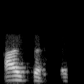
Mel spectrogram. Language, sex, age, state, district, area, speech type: Kannada, female, 60+, Karnataka, Gulbarga, urban, conversation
